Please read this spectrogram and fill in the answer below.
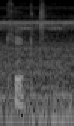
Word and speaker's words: kicked: Sometimes it might help you if you imagine that the E is not there in that ED past tense sound. And maybe that will help you to make it just that one syllable.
